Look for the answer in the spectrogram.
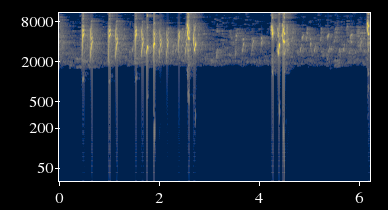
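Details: European goldfinch, recorded to stimulate singing: quick paired chirps and tinkling twitters in a loose string, then a pause and a short burst of sharper notes, otherwise quiet.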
